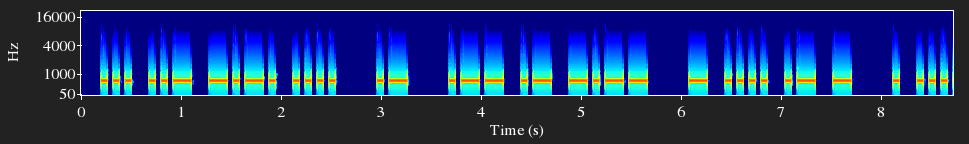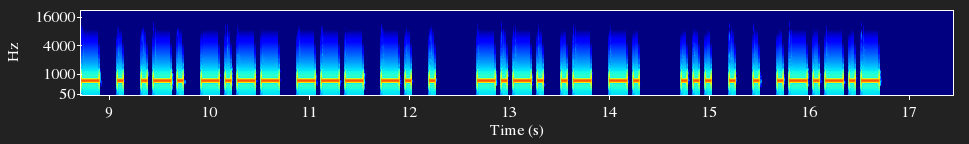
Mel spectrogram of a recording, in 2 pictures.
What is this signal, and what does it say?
Morse code, heard as a keyed tone, about 21 wpm, 700 Hz. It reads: SUCH A WAY THAT EVERYONE CAN SEE.
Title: Sentences with 5-Word Phrases - 20wpm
